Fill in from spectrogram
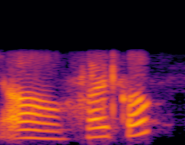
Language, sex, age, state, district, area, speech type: Assamese, female, 18-30, Assam, Tinsukia, urban, conversation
